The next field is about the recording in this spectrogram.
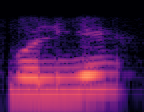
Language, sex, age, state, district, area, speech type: Hindi, male, 18-30, Uttar Pradesh, Prayagraj, urban, conversation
